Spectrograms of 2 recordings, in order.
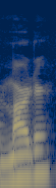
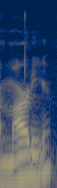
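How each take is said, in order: First: "martyr" said as MAR-der; two syllables in "martyr", no ee sound; corrected martyr pronunciation. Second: "martyr" said as MAR-dee-er; three syllables in "martyr", with an extra ee; mispronounced martyr. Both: Shown as a demonstration. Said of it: "that's how it's pronounced".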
